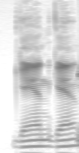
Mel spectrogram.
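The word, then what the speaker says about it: Gangan: Uh, the creator of uh, Full Metal Alchemist will be having a new series in Shonen Gengen. is that how you pronounce it? Gengen. Gan Gan. – Yeah. Gan sure. Gan.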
